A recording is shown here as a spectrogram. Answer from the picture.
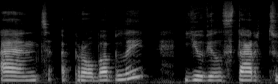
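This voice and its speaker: With a non-native accent, a woman speaks at medium pitch in a very clean recording with a silent background. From Ukraine. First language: Ukrainian. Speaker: craft teacher. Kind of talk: tutorial. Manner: halting, many fillers.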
